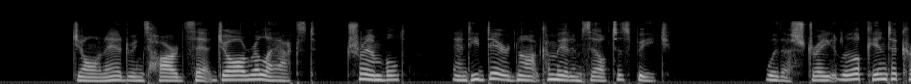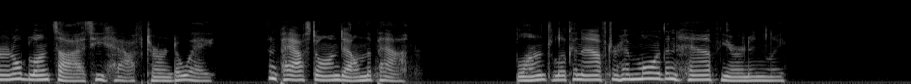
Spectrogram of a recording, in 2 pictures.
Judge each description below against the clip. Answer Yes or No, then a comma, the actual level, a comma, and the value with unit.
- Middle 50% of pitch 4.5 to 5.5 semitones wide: No, average, 3.7 semitones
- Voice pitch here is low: No, high, 200 Hz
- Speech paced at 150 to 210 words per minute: No, slow, 135 wpm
